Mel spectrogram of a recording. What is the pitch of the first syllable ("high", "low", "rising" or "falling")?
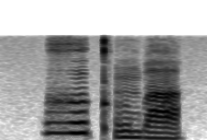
high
